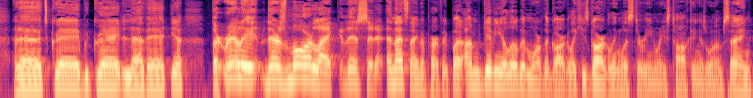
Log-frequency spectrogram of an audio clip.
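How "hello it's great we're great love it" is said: exaggerated, slow, heavily leaned-into delivery. Showing how other people did Trump impressions: exaggerated Trump impression. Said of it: "They're like".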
